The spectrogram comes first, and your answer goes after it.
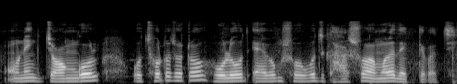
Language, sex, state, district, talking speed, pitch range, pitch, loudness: Bengali, male, Tripura, West Tripura, 155 wpm, 145-165 Hz, 150 Hz, -19 LUFS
